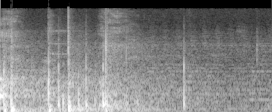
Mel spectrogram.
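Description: A pair of heavy rubber-ended Rogue dumbbells dropped onto the gym floor at the end of a flat dumbbell press set. A loud crash comes right at the start, followed by several smaller knocks as they bounce and settle.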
